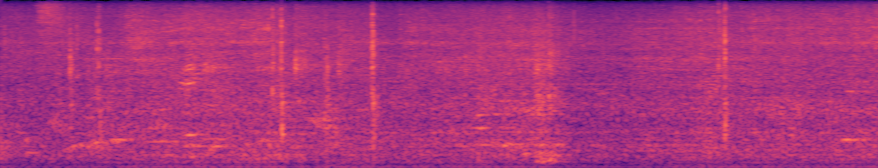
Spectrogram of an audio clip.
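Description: Indistinct background voices over steady room noise with a low hum, and a few light clicks scattered through.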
